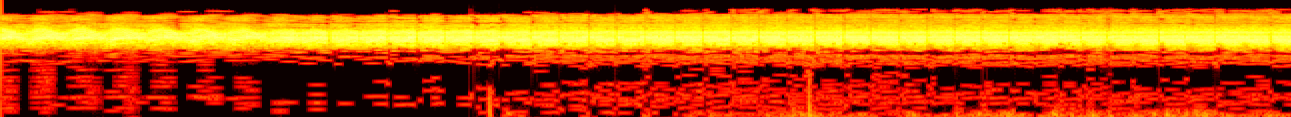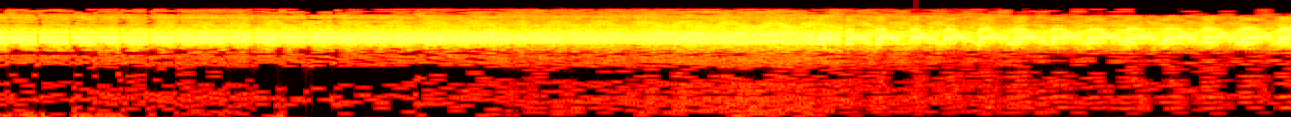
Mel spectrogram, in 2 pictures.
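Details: Unbroken shrill cricket trill, a dense high buzz held at an even level for the whole stretch, with a few soft low thumps and rustles in the middle.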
